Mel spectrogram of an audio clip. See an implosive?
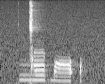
yes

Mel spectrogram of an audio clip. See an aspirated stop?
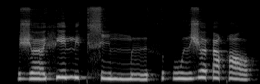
no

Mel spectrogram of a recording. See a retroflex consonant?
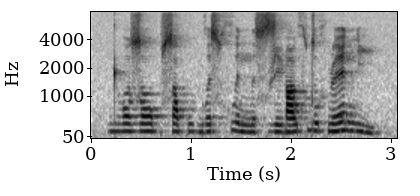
yes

